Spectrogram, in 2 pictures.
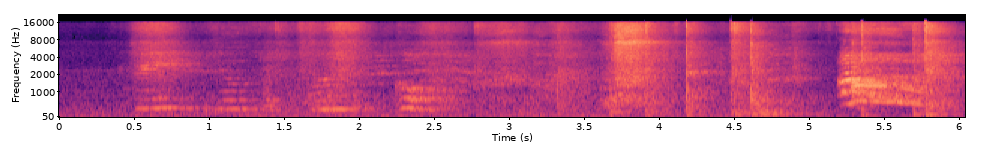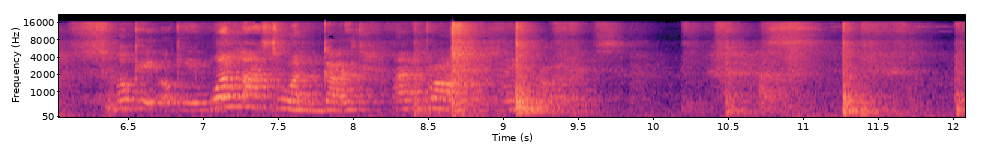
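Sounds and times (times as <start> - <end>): children's voices: 0.5 - 3.5
child shouting: 1.7 - 2.8, 5.2 - 6.0.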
